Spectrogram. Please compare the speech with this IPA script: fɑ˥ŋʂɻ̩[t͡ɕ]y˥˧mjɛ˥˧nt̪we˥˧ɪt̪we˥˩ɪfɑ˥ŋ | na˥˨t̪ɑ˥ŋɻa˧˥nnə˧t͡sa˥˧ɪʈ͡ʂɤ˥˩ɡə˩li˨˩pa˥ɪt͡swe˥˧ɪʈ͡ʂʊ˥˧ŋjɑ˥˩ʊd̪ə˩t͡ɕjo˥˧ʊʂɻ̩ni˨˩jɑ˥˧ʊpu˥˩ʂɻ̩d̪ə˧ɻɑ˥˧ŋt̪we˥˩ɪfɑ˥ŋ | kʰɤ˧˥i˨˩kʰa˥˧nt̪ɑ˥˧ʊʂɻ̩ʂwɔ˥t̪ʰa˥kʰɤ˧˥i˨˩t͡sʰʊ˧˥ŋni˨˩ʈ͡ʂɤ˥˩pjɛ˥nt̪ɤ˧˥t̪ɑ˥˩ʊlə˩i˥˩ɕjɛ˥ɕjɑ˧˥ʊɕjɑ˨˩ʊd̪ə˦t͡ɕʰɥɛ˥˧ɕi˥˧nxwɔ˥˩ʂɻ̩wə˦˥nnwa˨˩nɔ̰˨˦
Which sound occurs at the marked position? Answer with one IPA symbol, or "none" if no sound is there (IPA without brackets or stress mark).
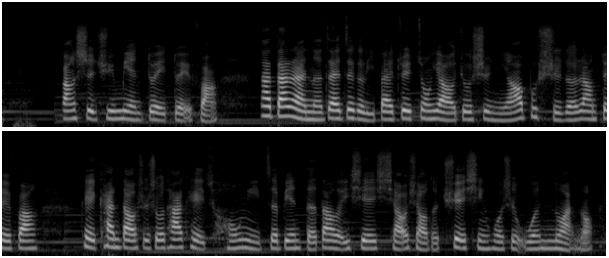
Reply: t͡ɕʰ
